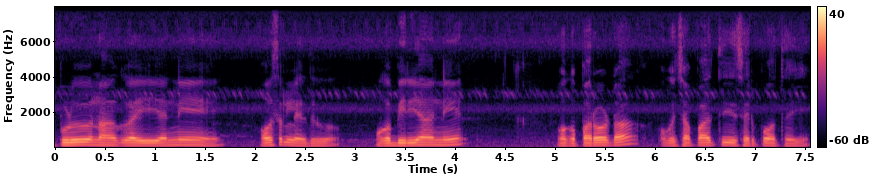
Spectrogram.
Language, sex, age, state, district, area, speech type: Telugu, male, 18-30, Andhra Pradesh, Bapatla, urban, spontaneous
